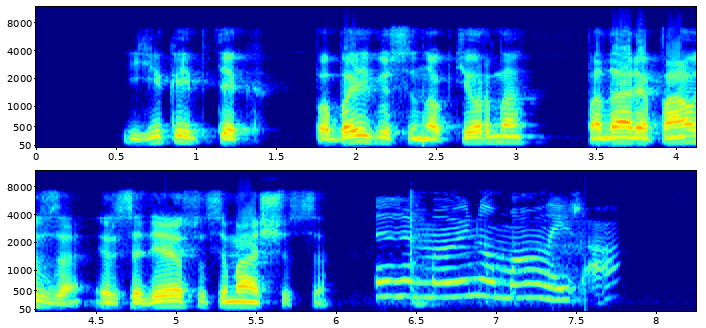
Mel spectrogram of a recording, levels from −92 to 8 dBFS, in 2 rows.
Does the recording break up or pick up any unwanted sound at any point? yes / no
yes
